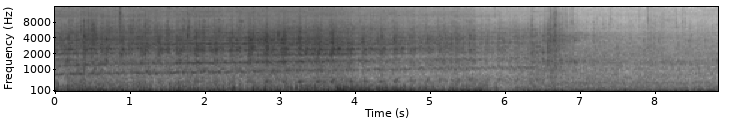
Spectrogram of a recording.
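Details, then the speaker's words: Sun Seeker Eco Tad SX electric trike, 48V, 500W internally geared hub motor, near 20 mph: faint steady high motor whine over wind rumble, slightly louder, likely from higher amperage; normal. "And I can hear the motor whining a little bit more. I think it's just cuz it's operating at that higher amperage."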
